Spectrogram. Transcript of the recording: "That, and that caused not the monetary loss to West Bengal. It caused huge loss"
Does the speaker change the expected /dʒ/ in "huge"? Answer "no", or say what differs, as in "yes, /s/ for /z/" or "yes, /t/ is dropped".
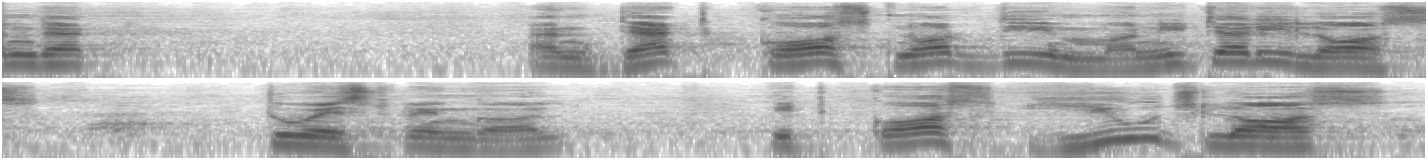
no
